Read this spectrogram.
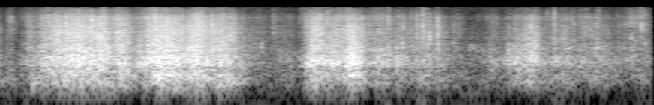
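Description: Loose bits of foam patter onto a metal floor.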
